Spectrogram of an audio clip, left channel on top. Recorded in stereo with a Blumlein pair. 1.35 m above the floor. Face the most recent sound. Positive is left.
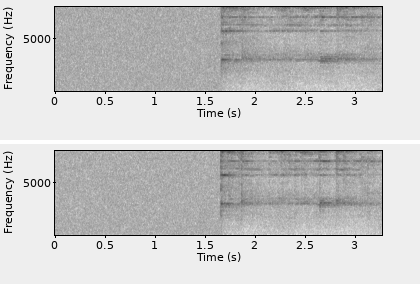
turn(degrees=-75)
